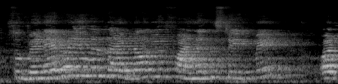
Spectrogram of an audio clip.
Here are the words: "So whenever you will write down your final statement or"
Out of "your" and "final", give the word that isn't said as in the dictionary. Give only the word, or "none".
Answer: final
